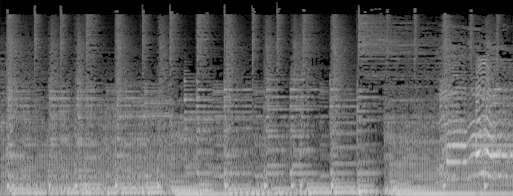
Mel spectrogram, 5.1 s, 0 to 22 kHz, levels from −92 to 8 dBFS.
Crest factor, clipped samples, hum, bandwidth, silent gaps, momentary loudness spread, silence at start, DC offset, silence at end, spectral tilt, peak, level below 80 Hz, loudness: 14 dB; under 0.1%; none; 19 kHz; none; 6 LU; 0 s; under 0.1%; 0 s; -5 dB/octave; -2 dBFS; -22 dBFS; -18 LUFS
